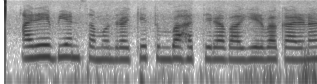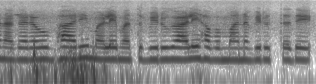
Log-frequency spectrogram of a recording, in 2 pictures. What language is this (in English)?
Kannada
